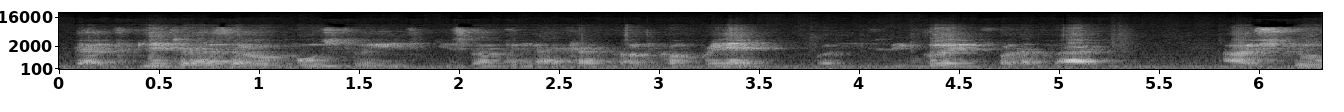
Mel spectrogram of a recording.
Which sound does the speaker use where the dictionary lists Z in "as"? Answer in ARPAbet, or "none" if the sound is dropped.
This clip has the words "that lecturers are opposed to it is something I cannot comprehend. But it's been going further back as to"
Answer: S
